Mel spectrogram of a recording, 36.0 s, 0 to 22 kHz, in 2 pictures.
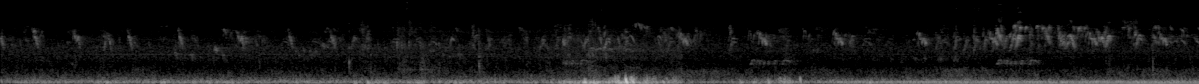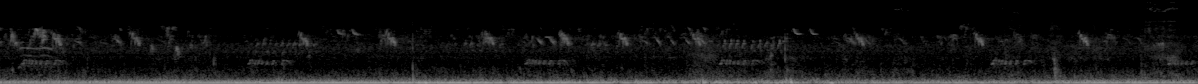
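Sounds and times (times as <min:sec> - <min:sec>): small birds chirping: 0:00.0 - 0:35.9
low hum: 0:18.9 - 0:35.9.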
